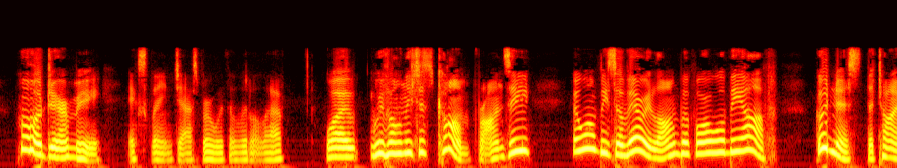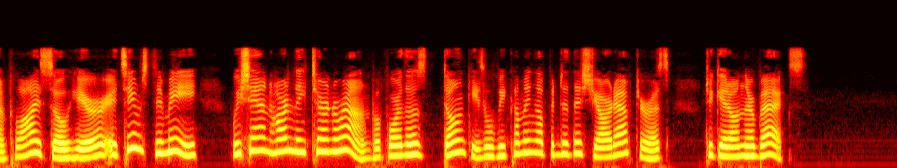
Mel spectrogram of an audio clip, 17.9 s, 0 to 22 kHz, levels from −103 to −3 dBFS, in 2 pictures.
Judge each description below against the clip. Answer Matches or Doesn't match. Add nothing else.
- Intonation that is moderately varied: Doesn't match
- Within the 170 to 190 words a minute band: Matches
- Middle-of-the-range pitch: Doesn't match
